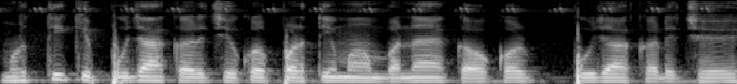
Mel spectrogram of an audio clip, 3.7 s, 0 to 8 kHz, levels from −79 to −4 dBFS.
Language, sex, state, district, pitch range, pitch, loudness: Maithili, male, Bihar, Madhepura, 120-135 Hz, 125 Hz, -20 LUFS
